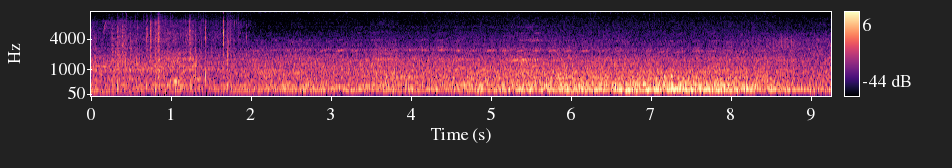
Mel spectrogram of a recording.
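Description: Passenger train passing, a low rumble that builds to its loudest about two-thirds of the way through and then eases off.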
